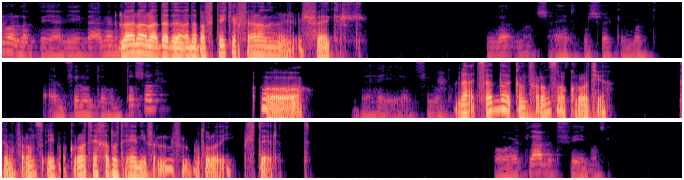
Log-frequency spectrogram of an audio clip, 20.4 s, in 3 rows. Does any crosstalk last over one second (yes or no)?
yes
